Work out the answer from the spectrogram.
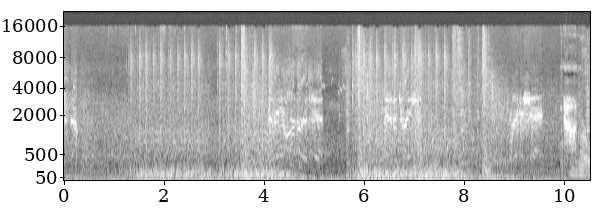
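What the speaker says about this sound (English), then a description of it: "we're ricocheting on that tank destroyer" Shells striking and glancing off a tank destroyer in World of Tanks, sharp metallic impacts and game gunfire in repeated bursts over a steady low rumble of engines and battle noise.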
